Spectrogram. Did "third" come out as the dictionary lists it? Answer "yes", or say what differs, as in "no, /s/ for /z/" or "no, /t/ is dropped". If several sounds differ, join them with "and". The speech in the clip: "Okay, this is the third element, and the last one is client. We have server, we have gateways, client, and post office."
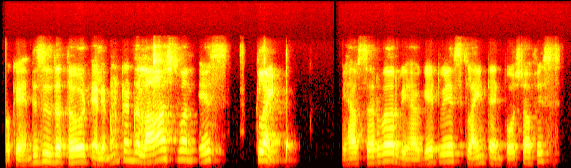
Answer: no, /t/ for /θ/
